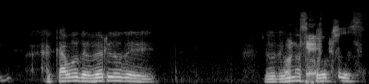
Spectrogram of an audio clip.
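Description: From 3.23 to 3.54 s, the speech sinks by about 10 dB for roughly 300 ms, then recovers. This is speech suppressed in double talk. The likely cause is an echo canceller that heard both ends active at once, could not separate the near talker from the loudspeaker echo, and attenuated everything to be safe. On the waveform the envelope visibly narrows over that stretch, and on the spectrogram the energy fades before returning.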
